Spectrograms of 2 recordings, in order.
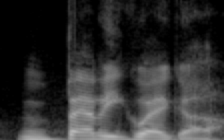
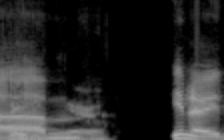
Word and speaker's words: Baby Guerra: But, this Last One team spot, we've seen this Baby Guega, or Baby Guerra, however you want to pronounce it. Yeah, I've been pronouncing it wrong. It's Baby Guerra.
